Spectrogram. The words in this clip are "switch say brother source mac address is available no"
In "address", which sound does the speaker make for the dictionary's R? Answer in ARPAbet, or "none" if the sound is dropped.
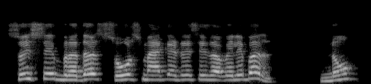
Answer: R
